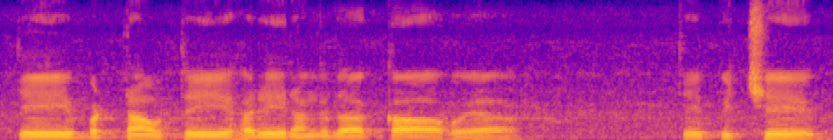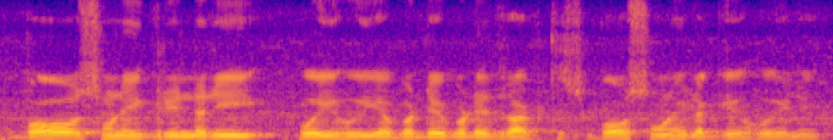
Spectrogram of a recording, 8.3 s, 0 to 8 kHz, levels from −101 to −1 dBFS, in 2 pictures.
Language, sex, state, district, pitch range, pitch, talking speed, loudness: Punjabi, male, Punjab, Fazilka, 105-115 Hz, 110 Hz, 160 wpm, -18 LUFS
